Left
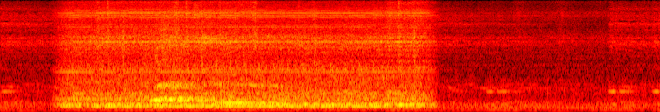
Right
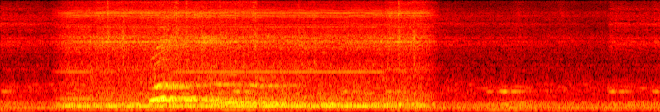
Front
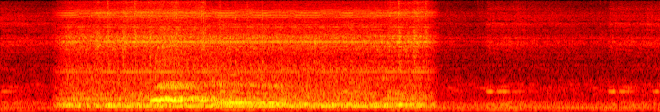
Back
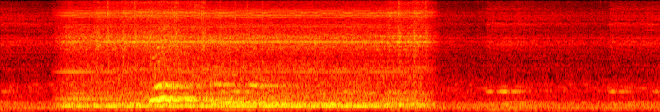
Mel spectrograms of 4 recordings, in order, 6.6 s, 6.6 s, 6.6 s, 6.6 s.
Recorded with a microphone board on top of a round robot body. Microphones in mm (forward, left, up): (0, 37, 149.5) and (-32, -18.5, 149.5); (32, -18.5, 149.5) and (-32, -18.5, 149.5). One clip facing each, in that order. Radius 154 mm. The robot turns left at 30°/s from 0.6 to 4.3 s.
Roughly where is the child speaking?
Behind.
